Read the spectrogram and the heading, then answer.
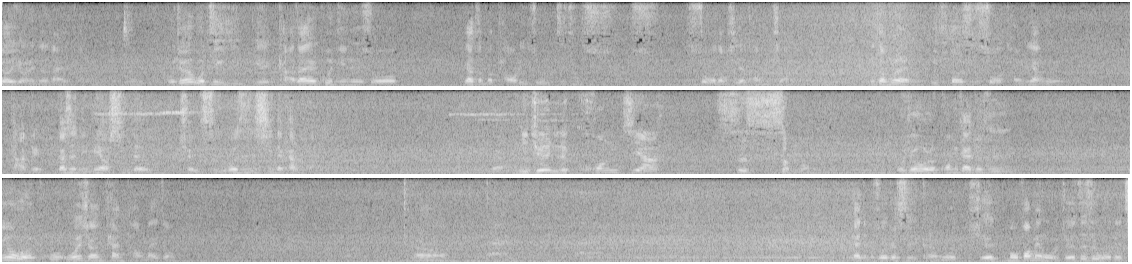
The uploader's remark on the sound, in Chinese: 錄音地點：台南 牽咖啡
